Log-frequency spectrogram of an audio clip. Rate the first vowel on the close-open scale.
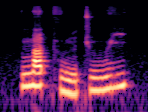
open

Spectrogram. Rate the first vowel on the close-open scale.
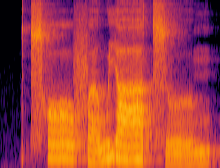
mid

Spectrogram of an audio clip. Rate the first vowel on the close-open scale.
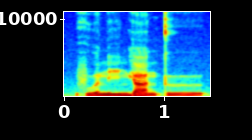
close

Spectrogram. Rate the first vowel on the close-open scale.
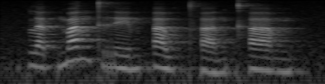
open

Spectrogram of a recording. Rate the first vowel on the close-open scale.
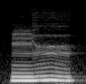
close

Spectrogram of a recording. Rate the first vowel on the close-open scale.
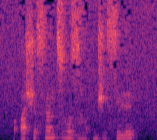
open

